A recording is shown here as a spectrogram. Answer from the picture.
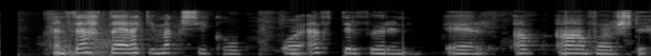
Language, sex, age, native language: Icelandic, female, 11, Icelandic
